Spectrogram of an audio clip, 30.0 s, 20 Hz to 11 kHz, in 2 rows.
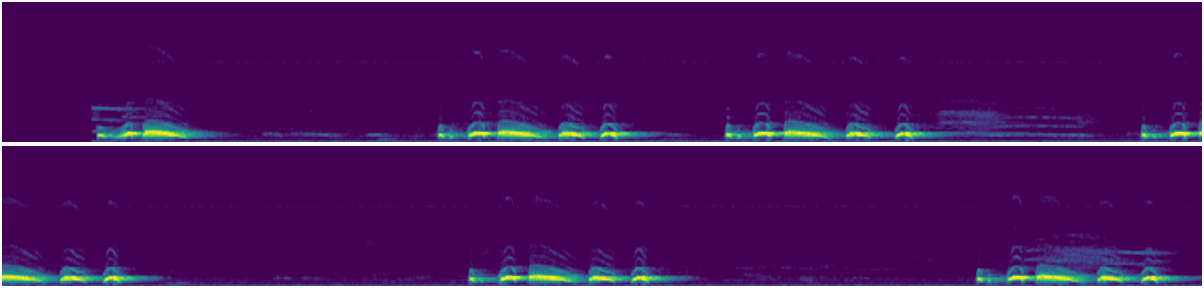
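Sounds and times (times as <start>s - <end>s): dove cooing: 1.2s - 2.6s, 5.4s - 8.2s, 9.0s - 12.2s, 14.2s - 16.9s, 20.8s - 23.5s, 27.2s - 29.9s.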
